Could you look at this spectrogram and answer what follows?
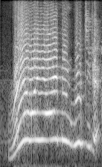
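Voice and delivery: high, loud squeaky mock scold to herself; mock self-scolding. Cook mock-scolding herself over a lost mixing bowl, squeaky. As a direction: squeal at yourself like a fussy voice.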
